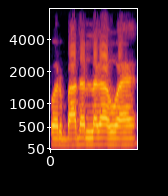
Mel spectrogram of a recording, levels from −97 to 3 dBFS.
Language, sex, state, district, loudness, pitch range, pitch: Hindi, male, Bihar, Purnia, -11 LUFS, 130-140 Hz, 135 Hz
